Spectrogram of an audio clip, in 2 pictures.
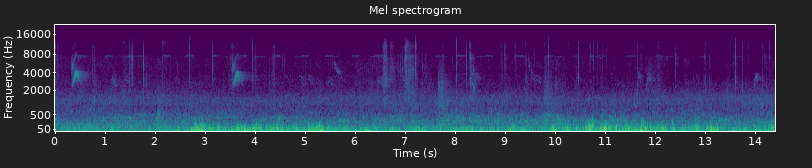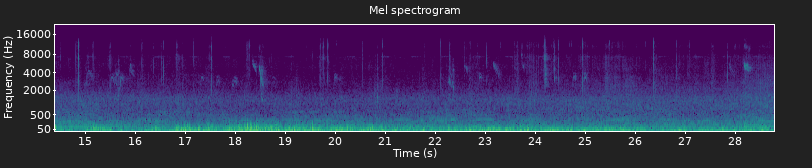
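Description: Small birds chirp now and then.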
